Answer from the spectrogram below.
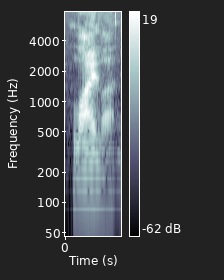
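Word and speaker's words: Lila (לילה): That one accents on the first syllable. Lila, it means night.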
